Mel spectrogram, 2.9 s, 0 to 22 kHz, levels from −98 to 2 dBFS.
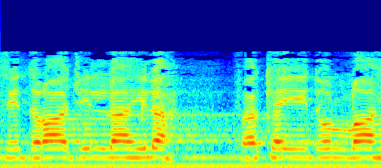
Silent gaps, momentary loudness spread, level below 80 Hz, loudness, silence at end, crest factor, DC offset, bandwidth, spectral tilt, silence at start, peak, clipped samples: none; 7 LU; -36 dBFS; -21 LUFS; 0 s; 18 dB; under 0.1%; 7.4 kHz; -5 dB/octave; 0 s; -4 dBFS; under 0.1%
